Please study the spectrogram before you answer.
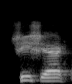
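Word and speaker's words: Shishak: here's your bonus question sea shack was king of which country now this is the one that's spelled s-h-i-s-h-a-k she-shack was king of which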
